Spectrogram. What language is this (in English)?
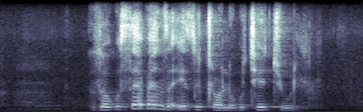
South Ndebele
